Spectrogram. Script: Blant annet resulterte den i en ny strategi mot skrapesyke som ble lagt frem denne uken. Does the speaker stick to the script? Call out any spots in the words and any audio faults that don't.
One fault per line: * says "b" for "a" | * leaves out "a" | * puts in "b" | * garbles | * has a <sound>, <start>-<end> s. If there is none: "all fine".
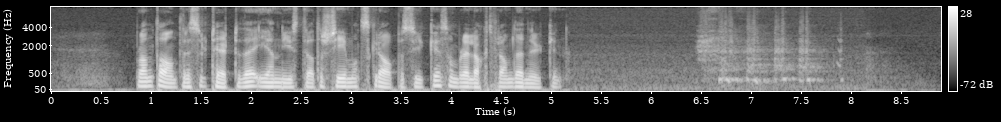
* says "det" for "den"
* has a laugh, 6.4-8.0 s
